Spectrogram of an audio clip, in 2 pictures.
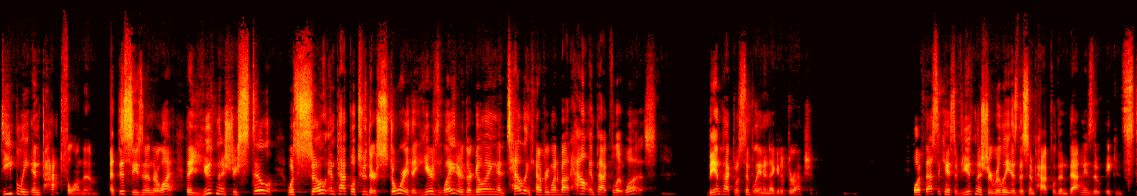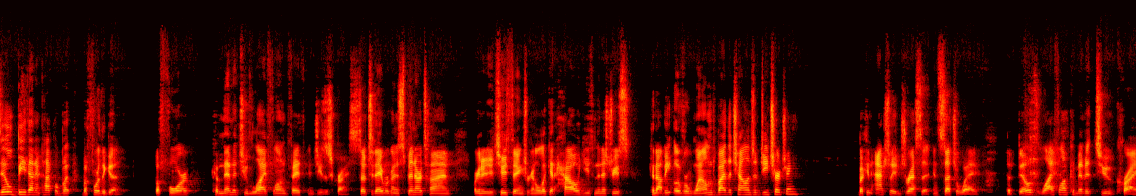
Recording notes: workshop at the 2021 Rooted Conference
